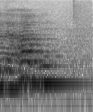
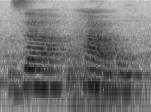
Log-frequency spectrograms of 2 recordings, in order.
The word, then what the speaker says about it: dhahabu: Tunaposema dhahabu, hili neno kuna herufi zinatamkwa kwa kutumia ala ya meno. Kwa hiyo huyu mtu atashindwa kusema dhahabu, atasema zahabu. Atasema zahabu kutokana na kutokuwa na meno.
